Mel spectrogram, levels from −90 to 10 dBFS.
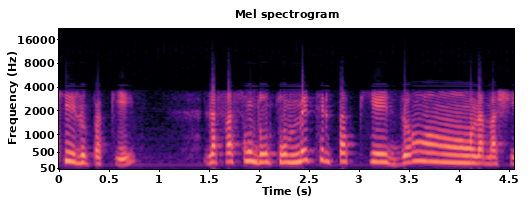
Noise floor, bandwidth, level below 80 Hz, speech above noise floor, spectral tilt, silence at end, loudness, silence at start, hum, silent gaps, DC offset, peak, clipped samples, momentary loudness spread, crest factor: -52 dBFS; 5.4 kHz; -62 dBFS; 36 dB; -8 dB/octave; 0 s; -16 LUFS; 0.05 s; none; none; under 0.1%; -2 dBFS; under 0.1%; 6 LU; 14 dB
